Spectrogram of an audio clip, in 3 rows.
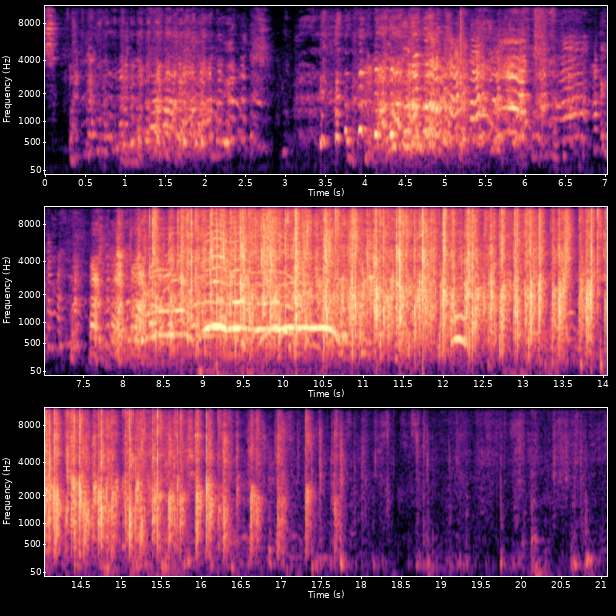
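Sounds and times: audience applauding and cheering: 7.8s - 17.8s
person whooping: 8.3s - 11.0s, 12.0s - 12.6s.

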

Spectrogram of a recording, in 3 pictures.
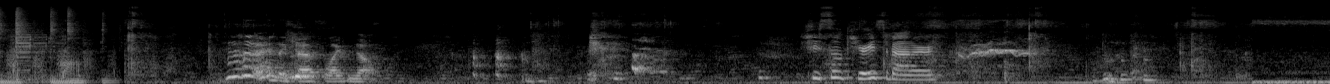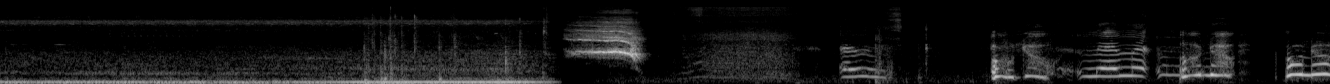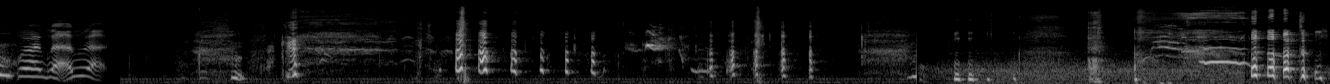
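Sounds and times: toddler squealing: 9.6s - 10.5s, 19.0s - 19.8s
cat meowing: 38.0s - 38.9s.

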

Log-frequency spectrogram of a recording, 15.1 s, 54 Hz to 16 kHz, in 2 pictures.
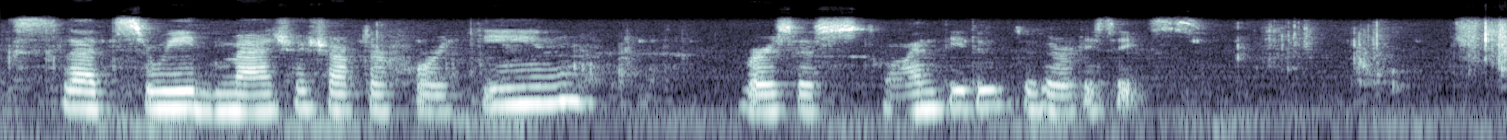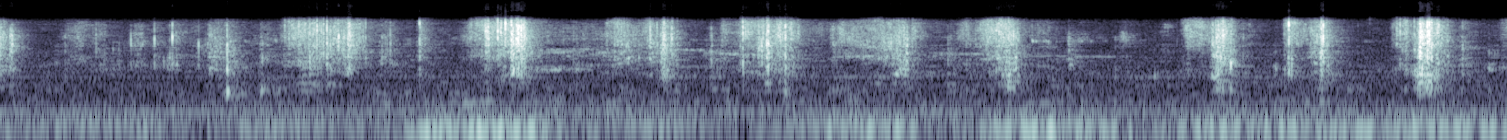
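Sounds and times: faint steady hum: 0.0s - 15.0s
paper pages rustling: 6.2s - 15.0s.

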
